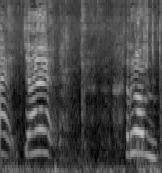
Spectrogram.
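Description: A woman's high-pitched voice chanting short, repeated "jeh" calls in a rhythm: one about half a second in and another near the end.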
